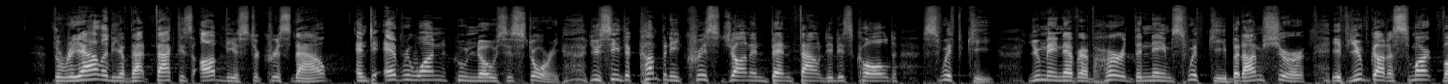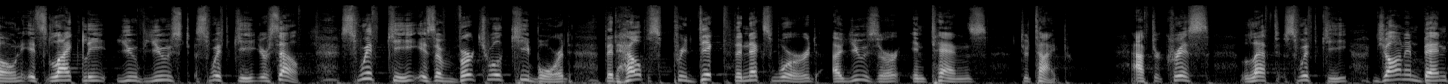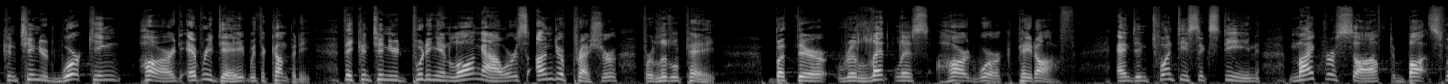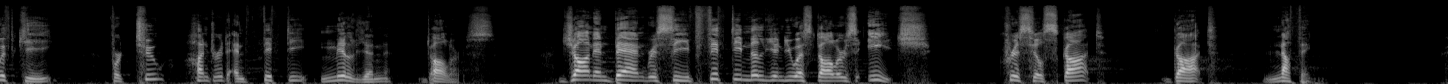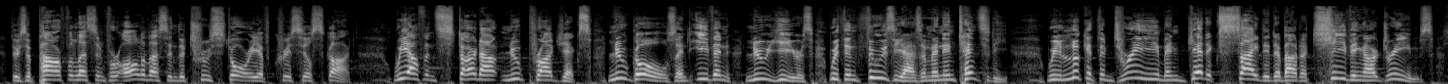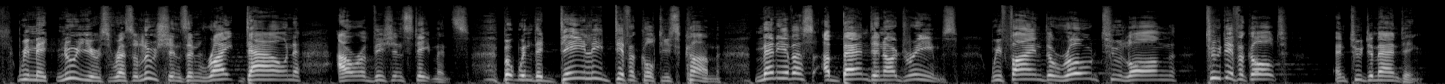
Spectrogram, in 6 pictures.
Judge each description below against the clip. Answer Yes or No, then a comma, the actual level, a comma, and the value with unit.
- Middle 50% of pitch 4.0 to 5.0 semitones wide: Yes, average, 4.6 semitones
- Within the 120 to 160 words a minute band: Yes, average, 140 wpm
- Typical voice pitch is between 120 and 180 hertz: No, high, 190 Hz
